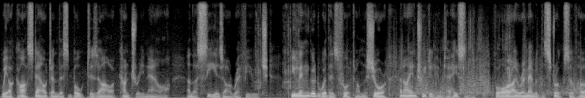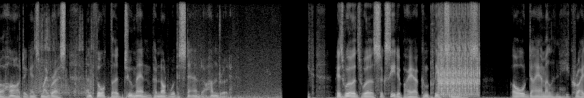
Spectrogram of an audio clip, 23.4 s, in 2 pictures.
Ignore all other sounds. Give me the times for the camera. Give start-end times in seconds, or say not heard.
5.0-6.0, 9.2-10.4, 20.4-21.3.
